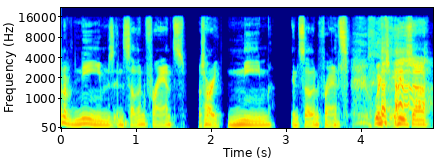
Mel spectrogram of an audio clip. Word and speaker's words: Nîmes: Nîmes. – Yes, Nîmes. – Nîmes. – I just remember it rhymes with meme, and then I can do exactly.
